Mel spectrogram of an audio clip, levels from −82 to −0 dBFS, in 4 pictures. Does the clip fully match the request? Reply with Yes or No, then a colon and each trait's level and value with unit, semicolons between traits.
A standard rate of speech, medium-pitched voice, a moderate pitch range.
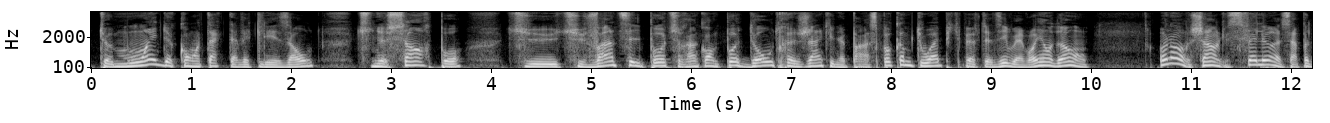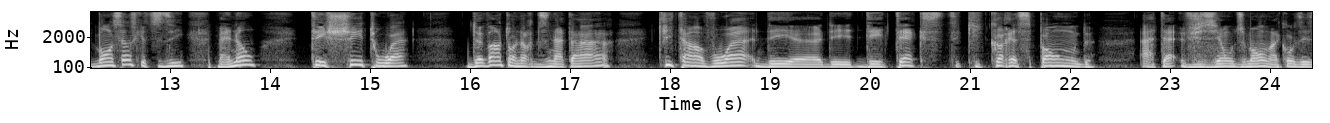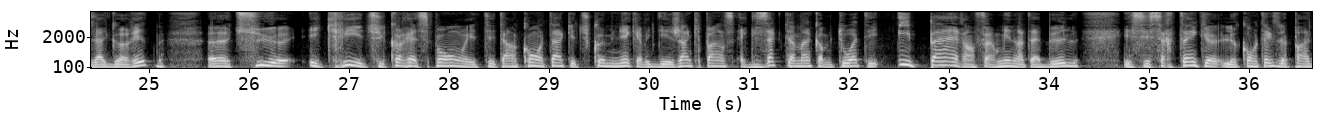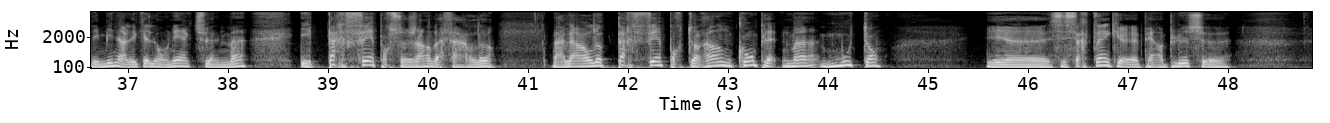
Yes: average, 180 wpm; medium, 150 Hz; average, 5.0 semitones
